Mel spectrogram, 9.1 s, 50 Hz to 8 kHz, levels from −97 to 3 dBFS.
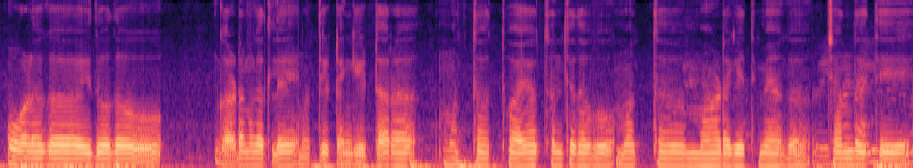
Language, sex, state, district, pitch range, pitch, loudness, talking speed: Kannada, male, Karnataka, Bijapur, 110-120 Hz, 115 Hz, -14 LUFS, 125 wpm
